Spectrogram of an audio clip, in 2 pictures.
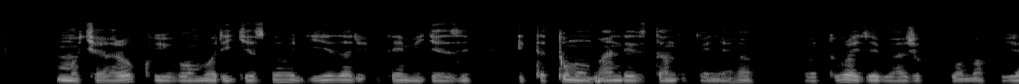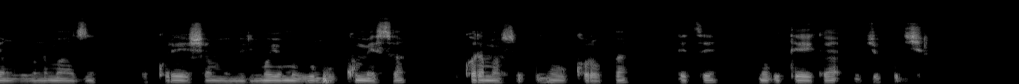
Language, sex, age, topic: Kinyarwanda, male, 18-24, health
